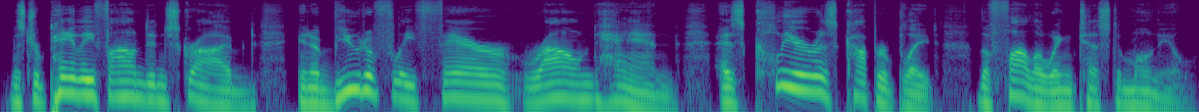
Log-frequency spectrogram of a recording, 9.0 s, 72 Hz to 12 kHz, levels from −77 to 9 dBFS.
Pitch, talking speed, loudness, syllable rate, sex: 125 Hz, 115 wpm, -18 LUFS, 3.9 syllables/s, male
